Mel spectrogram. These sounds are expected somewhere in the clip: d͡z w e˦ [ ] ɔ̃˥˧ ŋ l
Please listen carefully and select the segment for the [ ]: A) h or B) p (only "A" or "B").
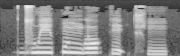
B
